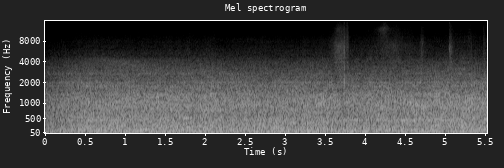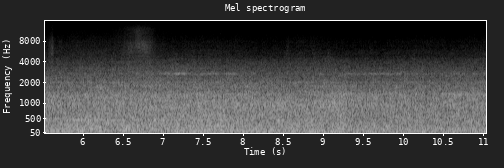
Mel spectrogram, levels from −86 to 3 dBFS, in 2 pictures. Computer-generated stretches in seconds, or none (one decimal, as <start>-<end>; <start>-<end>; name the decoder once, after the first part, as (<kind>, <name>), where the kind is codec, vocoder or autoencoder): 0.0-2.1 (autoencoder, DAC-VAE); 2.7-11.0

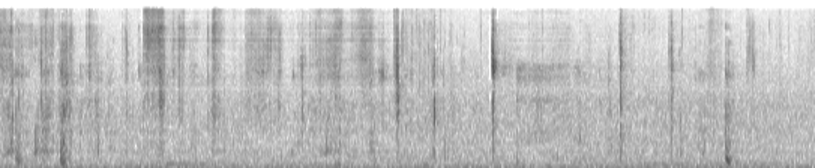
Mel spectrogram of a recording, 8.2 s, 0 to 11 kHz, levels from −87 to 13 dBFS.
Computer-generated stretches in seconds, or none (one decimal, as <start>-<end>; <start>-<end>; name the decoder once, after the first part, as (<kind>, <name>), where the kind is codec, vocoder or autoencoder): 1.6-4.0 (autoencoder, DAC-VAE); 5.1-5.7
